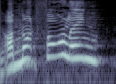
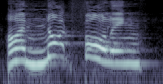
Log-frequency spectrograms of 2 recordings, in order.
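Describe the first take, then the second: First: Higher-pitched mock yell of a man falling; hammed-up denial cry, pitched up high; mock scream. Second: Higher, drawn-out mock yell, very slow; slow mock scream. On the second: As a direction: stretch the denial out as he falls. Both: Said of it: "he's screaming".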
